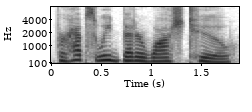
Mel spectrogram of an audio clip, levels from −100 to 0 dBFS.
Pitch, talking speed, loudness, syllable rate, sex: 195 Hz, 160 wpm, -16 LUFS, 4.0 syllables/s, female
